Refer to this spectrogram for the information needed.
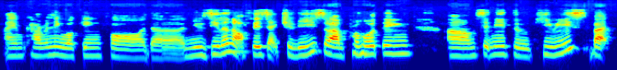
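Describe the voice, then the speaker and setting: A woman's voice: mid-range voice, moderate pace, warm tone. A Singaporean woman guest presenter speaks over a video call in a mid-range voice. She is friendly but hesitant, filling gaps with ums, and the sound is dry with no room echo. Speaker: tourism board guest presenter.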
